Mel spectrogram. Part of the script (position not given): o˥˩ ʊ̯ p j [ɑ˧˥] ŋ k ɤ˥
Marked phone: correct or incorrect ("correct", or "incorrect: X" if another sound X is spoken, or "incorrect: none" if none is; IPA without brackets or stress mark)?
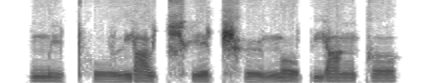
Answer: incorrect: ɑ˥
